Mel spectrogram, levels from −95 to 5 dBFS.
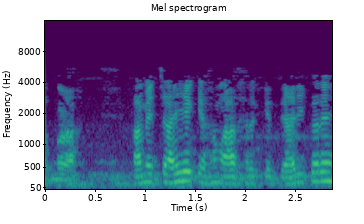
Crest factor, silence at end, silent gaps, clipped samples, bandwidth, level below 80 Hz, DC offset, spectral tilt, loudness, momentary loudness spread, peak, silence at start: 16 dB; 0 s; none; under 0.1%; 5.8 kHz; -60 dBFS; under 0.1%; -10 dB/octave; -30 LUFS; 15 LU; -14 dBFS; 0 s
